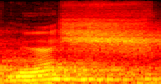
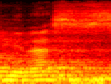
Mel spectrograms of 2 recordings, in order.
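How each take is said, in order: First: It ends with a held sh sound. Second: It ends with a plain s sound. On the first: The speaker calls it right. "di huruf shin ada tasydid" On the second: The speaker calls it wrong. "bukan minas"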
